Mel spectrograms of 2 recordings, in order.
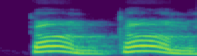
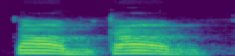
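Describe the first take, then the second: First: High, louder pleading come come; eager child's cry. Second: Said in the usual way. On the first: Acted. Grisha begging the man with shiny buttons, high and eager. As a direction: tug at him, eager and excited. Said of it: "he cried to the man". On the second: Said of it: "he cried".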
